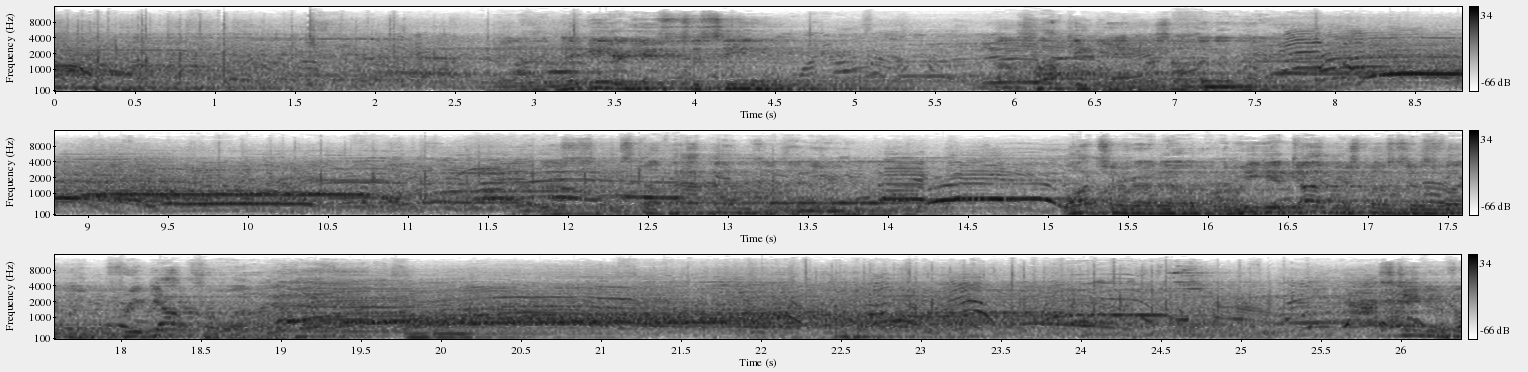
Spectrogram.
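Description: A singer sings into a microphone, heard loudly through loudspeakers.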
